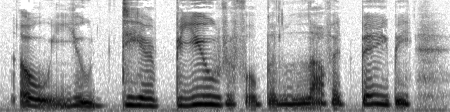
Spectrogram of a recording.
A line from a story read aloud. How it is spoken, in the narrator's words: she mumbled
